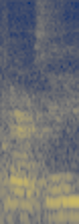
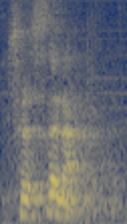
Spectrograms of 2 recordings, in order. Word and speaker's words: Teresina: Matter of fact, you don't say it like Teresina, you say it like Tresina. You don't say the first E.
